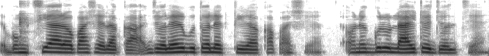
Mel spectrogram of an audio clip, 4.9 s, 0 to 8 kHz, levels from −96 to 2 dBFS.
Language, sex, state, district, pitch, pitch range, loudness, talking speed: Bengali, female, Assam, Hailakandi, 200 Hz, 190-215 Hz, -16 LUFS, 145 wpm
